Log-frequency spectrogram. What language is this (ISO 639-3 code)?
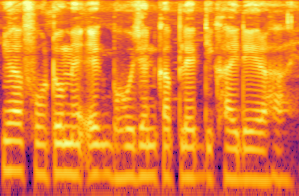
hin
